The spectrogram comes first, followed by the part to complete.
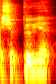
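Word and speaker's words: Shibuya: that's how it's pronounced the shabuya sky s h i bu u y a in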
